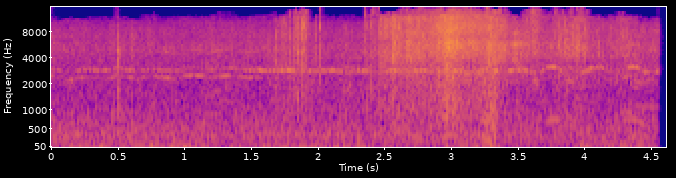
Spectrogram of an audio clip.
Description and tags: newjersey OC beachsteel mono
10th Street beach in Ocean City recorded with DS-40 and edited and Wavoaur. The whistling sound in the background is from the kite string tied to sign nearby.
field-recording, ocean-city, beach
